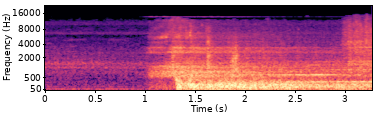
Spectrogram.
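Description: A truck engine starts and runs loudly.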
